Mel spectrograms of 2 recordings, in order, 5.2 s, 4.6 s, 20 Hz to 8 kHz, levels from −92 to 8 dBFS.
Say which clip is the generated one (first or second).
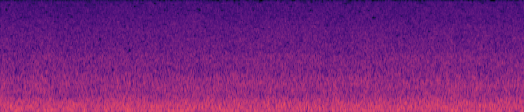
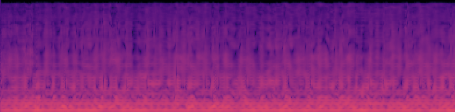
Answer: second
